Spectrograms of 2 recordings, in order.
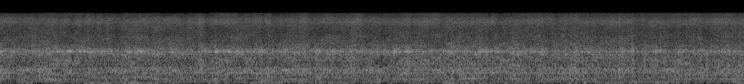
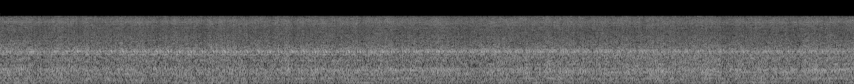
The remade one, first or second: first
